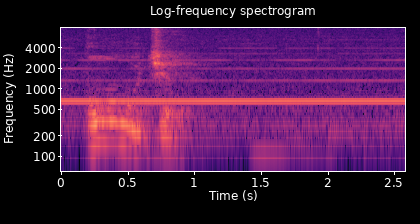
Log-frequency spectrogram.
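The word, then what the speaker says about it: pūjā: Púdia. Púdia. O a é curto, o u é longo.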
